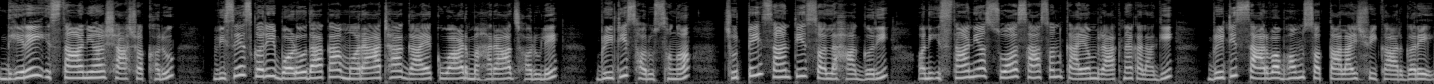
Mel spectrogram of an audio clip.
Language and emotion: Nepali, neutral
